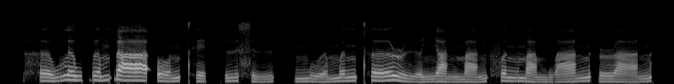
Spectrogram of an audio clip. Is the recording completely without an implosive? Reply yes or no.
no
